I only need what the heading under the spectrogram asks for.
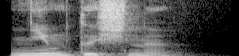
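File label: "нимтысьны", Komi, female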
